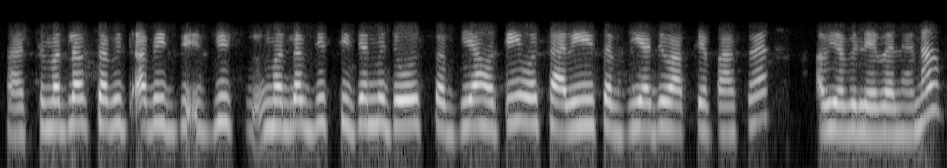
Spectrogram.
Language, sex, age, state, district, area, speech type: Hindi, female, 18-30, Uttar Pradesh, Sonbhadra, rural, conversation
